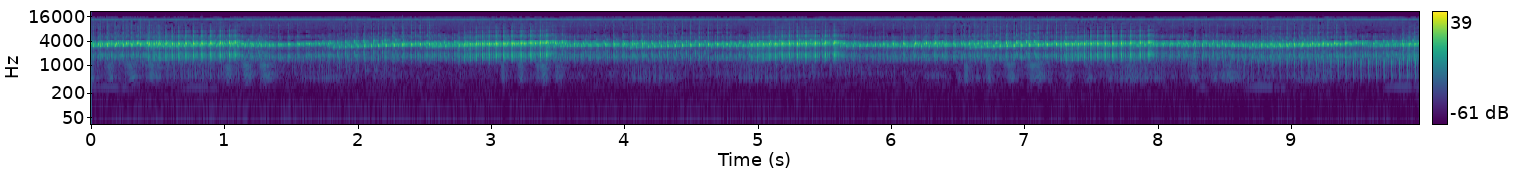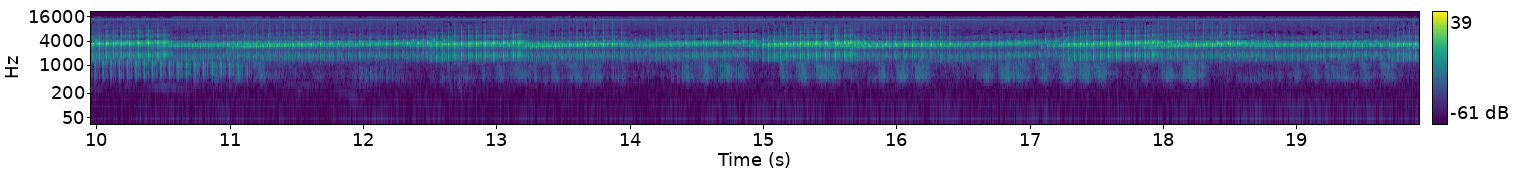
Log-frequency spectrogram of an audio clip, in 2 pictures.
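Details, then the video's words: Chorus of frogs at dusk on a Sandhills pond in Nebraska during spring, high continuous trilling with rhythmic pulsed outbursts roughly every two seconds and a brief lower buzzing swell midway. "RELAXING SOUNDS OF FROGS"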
